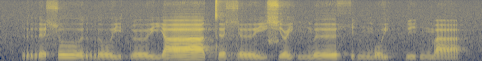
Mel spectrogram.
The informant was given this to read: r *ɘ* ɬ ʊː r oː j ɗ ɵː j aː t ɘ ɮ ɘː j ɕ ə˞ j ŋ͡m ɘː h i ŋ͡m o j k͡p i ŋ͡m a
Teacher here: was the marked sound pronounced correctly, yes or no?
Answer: yes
